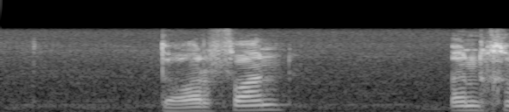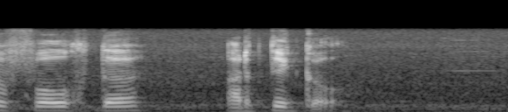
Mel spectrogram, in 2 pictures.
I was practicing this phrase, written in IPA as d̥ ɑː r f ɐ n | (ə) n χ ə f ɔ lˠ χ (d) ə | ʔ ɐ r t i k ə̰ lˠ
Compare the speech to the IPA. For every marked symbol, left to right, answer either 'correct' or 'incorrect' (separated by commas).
correct, correct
